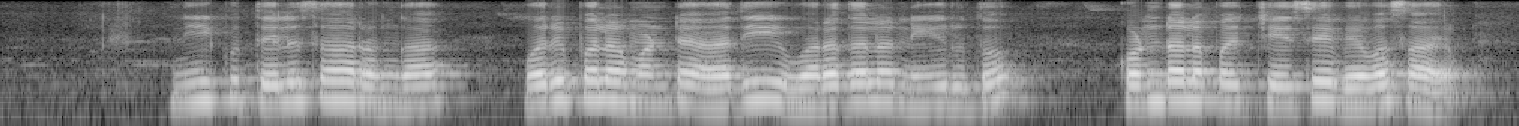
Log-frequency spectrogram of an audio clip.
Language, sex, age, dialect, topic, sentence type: Telugu, male, 41-45, Telangana, agriculture, statement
